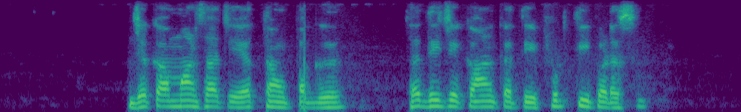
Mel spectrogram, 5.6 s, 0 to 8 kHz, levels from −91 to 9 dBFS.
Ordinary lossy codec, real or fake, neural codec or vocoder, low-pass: Opus, 16 kbps; real; none; 7.2 kHz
